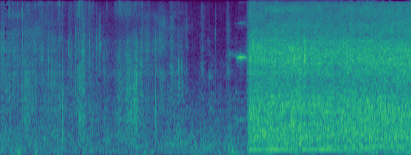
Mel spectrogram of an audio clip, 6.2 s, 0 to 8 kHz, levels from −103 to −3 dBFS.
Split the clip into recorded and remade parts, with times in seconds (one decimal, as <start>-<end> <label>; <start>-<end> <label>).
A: 0.0-1.0 remade; 1.0-1.5 recorded; 1.5-2.5 remade; 2.5-3.1 recorded; 3.1-5.1 remade; 5.1-6.2 recorded

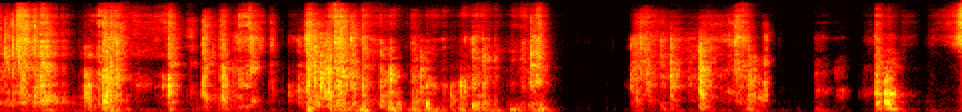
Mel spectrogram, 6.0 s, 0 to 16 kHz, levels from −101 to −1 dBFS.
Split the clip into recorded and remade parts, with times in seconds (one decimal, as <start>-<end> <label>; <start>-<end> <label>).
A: 0.0-6.0 recorded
